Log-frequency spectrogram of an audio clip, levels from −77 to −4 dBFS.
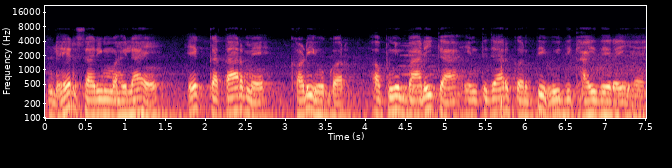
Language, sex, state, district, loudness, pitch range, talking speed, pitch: Hindi, male, Gujarat, Gandhinagar, -15 LUFS, 110-130 Hz, 145 wpm, 120 Hz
